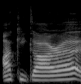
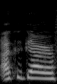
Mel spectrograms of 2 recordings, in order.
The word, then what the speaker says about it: Aokigahara: Akigara is how I'm going to say it. I know that's not the correct pronunciation, but the Aokigahara Forest is an actual forest.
